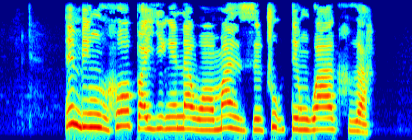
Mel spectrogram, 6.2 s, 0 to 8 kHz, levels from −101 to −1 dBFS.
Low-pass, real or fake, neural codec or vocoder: 7.2 kHz; real; none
